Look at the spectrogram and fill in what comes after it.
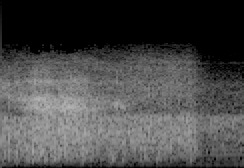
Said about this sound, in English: I'm going to do a run up. I'm going to test all the systems. I'm going to test the engine.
